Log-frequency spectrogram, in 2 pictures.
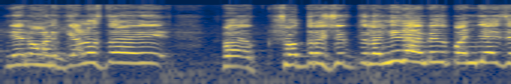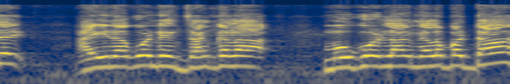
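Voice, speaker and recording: A man who is a local elected official, furiously shouting insults and challenges at a press conference. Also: extremely high pitch. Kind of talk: angry press conference tirade. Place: press meeting.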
